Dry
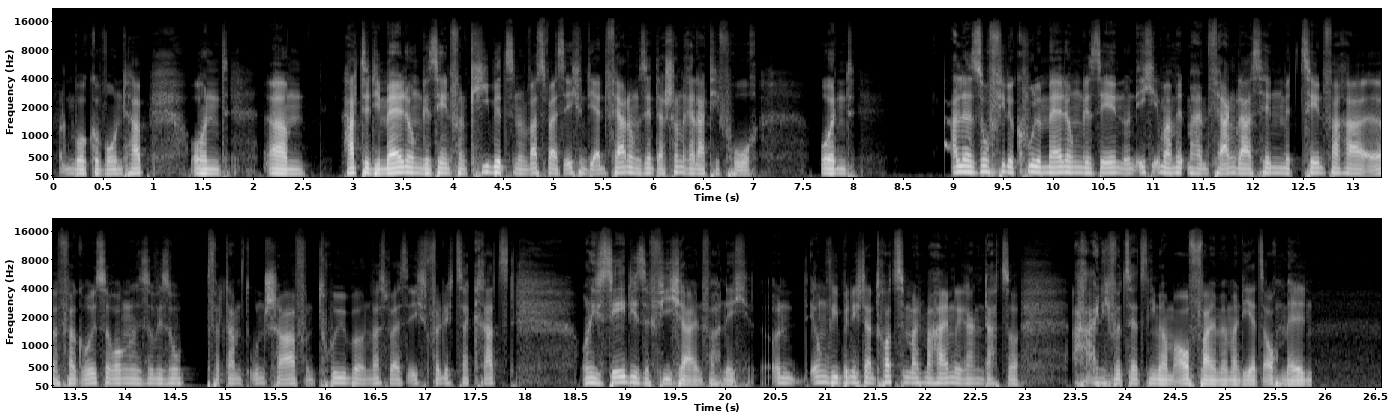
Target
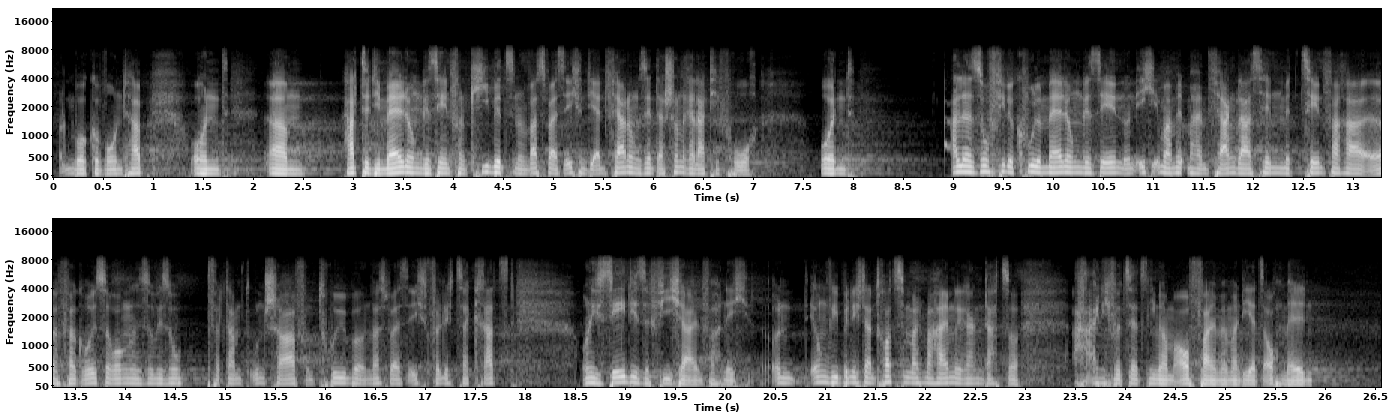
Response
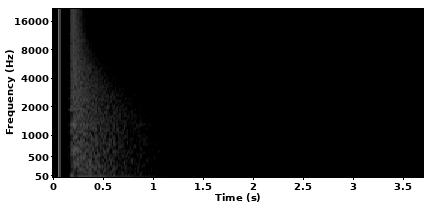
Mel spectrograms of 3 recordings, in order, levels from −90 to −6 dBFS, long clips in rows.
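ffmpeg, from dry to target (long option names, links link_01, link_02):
-filter_complex "[0:a]asplit=2[link_01][link_02];[1:a]atrim=start_sample=2205,lowshelf=frequency=150:gain=-6.5[link_03];[link_02][link_03]afir=irnorm=-1:irlink=0,volume=-10dB[link_04];[link_01][link_04]amix=inputs=2:normalize=0" -ar 16000 -c:a g722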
